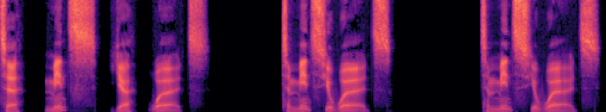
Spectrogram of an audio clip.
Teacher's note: to and your both get reduced, and you'll hear the schwa sound, the schwa vowel sound, instead of the vowel sound oo in the word to and or in the word your.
